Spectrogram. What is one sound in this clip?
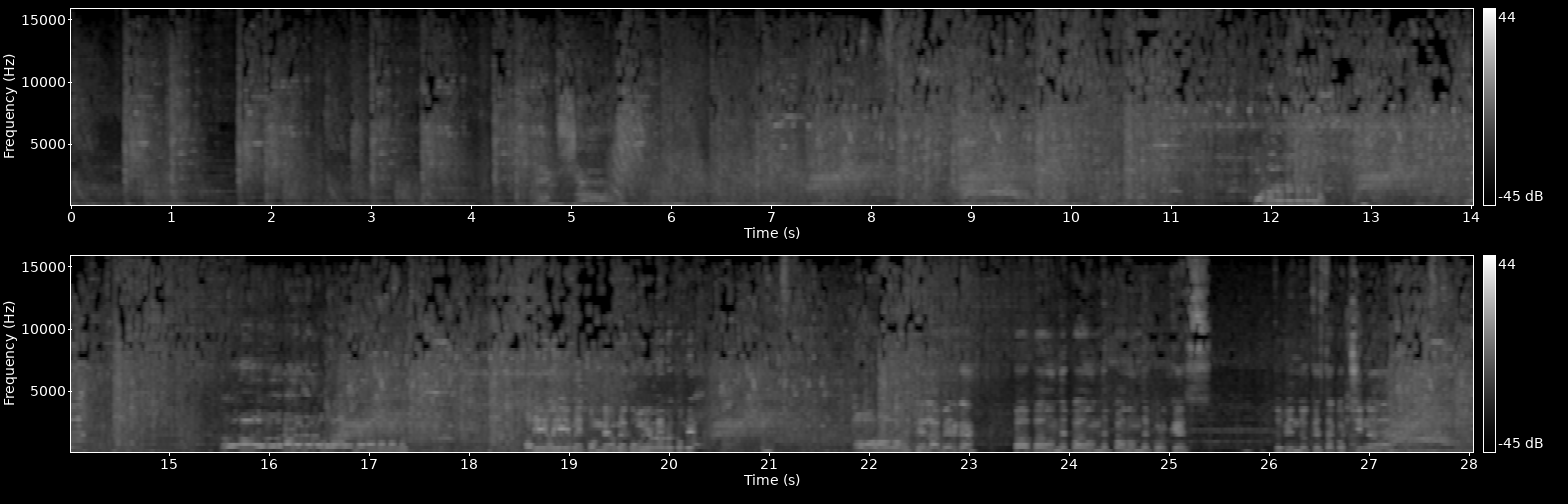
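Game combat sounds whoosh and crash.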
